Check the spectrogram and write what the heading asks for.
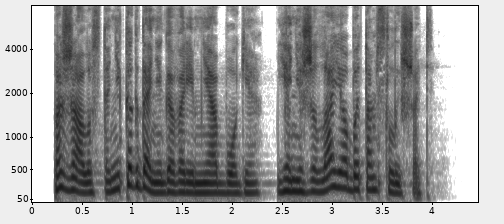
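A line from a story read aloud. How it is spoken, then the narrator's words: Sharp interruption. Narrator (Russian): Он резко перебил ее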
